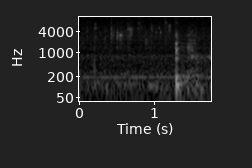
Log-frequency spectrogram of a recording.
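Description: Tofu sauce mixture for stuffed tofu in sweet and sour sauce sizzles softly in a pan while being stirred, with faint crackling and a single sharp scrape of the utensil.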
